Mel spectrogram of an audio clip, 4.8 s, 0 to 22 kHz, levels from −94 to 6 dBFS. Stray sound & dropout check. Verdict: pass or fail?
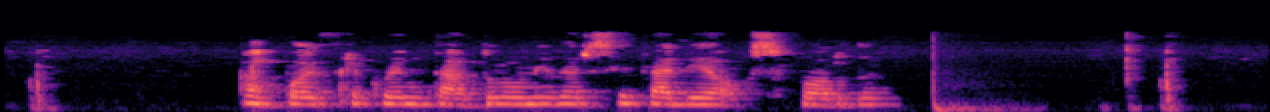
fail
